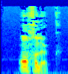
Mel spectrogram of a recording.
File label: "ongeluk", Dutch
